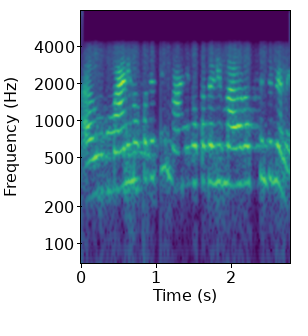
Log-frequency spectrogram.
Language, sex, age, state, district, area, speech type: Odia, female, 60+, Odisha, Khordha, rural, conversation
